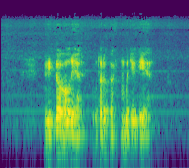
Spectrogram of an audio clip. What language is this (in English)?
Yakut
